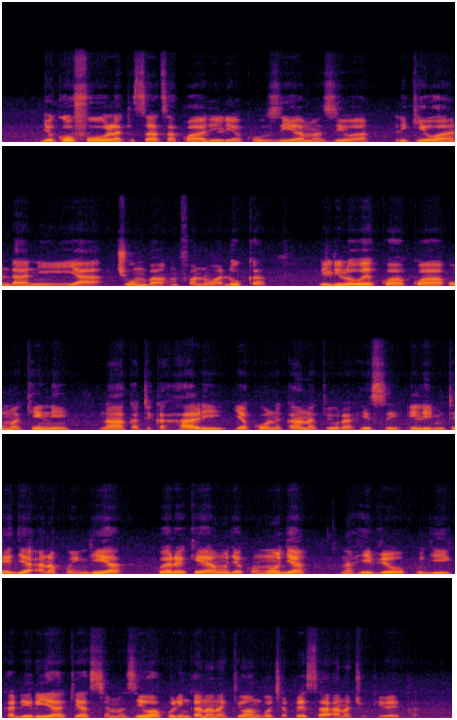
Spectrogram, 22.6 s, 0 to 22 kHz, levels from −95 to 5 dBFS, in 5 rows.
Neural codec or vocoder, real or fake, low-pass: none; real; 14.4 kHz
